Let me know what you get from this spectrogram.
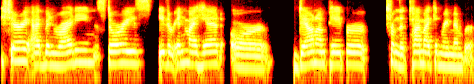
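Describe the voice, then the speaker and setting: A woman has a normal speaking voice at a medium pitch, moving at a fairly slow pace with fairly even intonation and very even loudness. The sound is dry and close with no echo. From Northern California. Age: 60s. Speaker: retired psychologist and author. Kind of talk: interview.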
